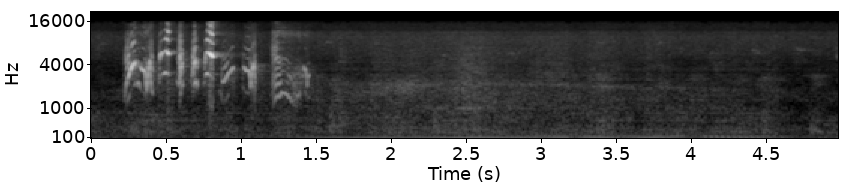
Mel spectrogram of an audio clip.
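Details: Grey-bellied bulbul singing, used to prompt other caged birds that have stopped singing: a quick burst of sharp, high chirps and short rising notes in the first second and a half, then only a low background hum.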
